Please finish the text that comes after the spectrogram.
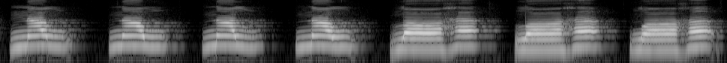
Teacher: نون باریک رہے گا لیکن لام جیسے ہی ملے گا نون لام سے لام موٹا ہو جائے گا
